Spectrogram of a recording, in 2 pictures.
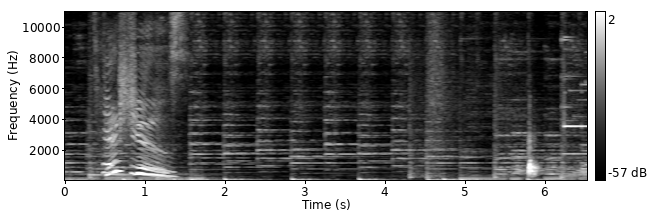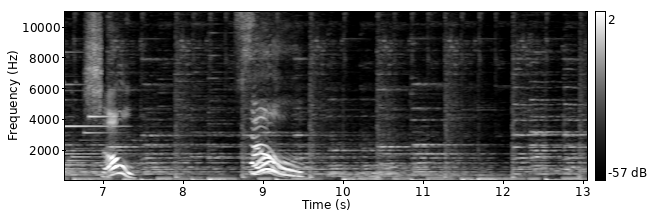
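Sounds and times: cheerful children's music: 0.0s - 13.0s
tinkling chime notes: 1.0s - 8.7s
short pop: 5.8s - 6.0s.

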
